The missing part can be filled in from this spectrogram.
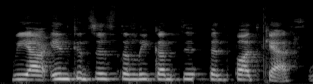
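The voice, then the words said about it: Put-on Russian accent. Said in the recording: “I'm going to drop the Russian accent”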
